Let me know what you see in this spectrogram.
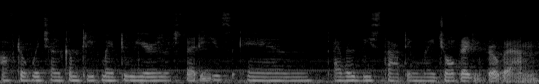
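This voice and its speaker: Noticeable background noise sits under a woman who talks at a moderate pace. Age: 30s. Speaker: vlogger and cookery student; international student vlogger. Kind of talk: casual vlog. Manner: hesitant, with fillers. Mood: animated, expressive. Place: home room. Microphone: phone near.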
